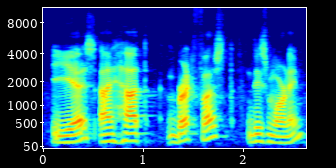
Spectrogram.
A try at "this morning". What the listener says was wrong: Very good. This morning, though, sacando la lengua.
